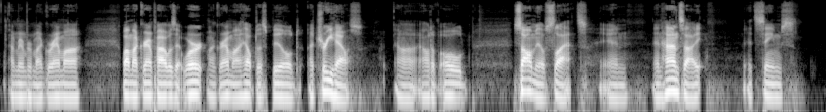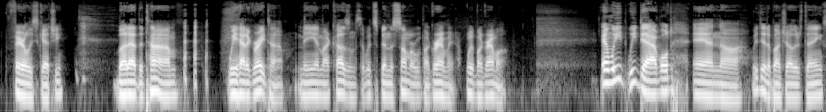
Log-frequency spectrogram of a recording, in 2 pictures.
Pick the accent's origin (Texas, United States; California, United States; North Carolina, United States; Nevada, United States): North Carolina, United States; near Pilot Mountain, North Carolina foothills, United States; I was fortunate enough to grow up on, on a family farm here in the foothills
